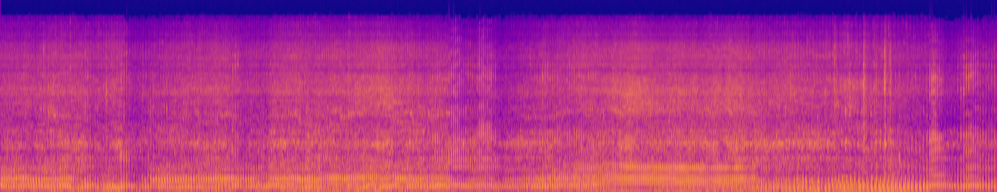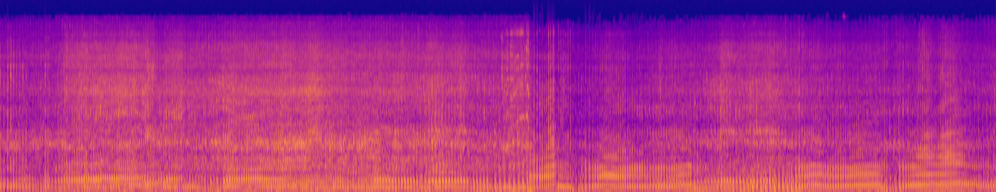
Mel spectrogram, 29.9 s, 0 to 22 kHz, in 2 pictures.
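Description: KTM 450 EXC-F's single-cylinder four-stroke engine, heard from on the bike as it is ridden, the revs rising and falling with the throttle. Now and then there is a knock or rattle from the bike going over bumps.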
